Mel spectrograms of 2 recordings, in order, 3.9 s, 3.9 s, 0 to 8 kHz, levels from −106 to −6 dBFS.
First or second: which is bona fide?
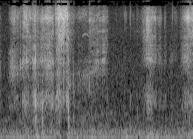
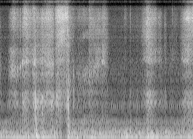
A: first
